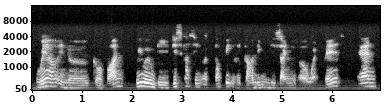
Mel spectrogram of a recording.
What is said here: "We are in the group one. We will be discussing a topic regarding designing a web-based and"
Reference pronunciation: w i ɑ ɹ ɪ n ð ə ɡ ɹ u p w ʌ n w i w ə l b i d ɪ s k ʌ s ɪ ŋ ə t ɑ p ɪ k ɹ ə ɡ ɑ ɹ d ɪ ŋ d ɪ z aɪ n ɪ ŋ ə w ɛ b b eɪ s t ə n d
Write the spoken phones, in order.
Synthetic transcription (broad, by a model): w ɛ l ɪ n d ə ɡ ɔ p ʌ n w i w ə l b i d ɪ s k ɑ s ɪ ŋ ə t ɑ p ɪ k ɹ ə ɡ ɑ d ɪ ŋ d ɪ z aɪ n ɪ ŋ ə w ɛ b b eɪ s ə n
